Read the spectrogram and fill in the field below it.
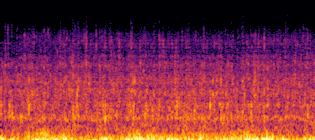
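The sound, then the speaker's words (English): A small mountain stream of crystal-clear water trickles steadily, its rivulets and rills burbling and splashing in a continuous, textured babble with a soft low rumble underneath and no voices. “It's a composite of rivulets and rills.”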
